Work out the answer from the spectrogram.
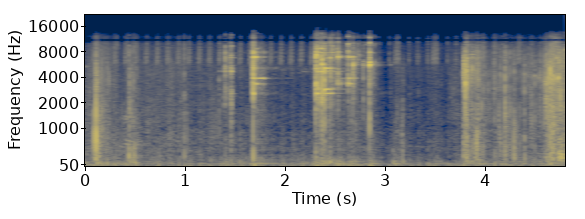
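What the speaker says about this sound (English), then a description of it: "I'm just looking for some bits of glass that I might be able to use as a lens" Bits of glass clink and rattle in short bursts as someone rummages through them, several sharp tinkling clusters separated by quieter pauses.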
